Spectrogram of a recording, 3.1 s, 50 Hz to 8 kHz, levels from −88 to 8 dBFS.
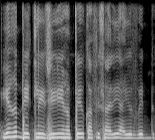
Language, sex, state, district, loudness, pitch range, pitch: Hindi, female, Rajasthan, Jaipur, -14 LUFS, 205-220 Hz, 215 Hz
